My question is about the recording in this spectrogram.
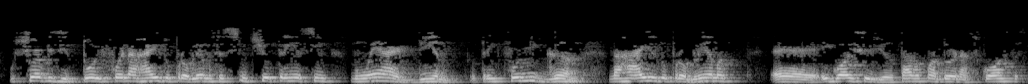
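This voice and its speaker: A Brazilian man giving an earnest religious testimony, repeating his exhortations over and over. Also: medium pitch. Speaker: church member giving testimony. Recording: tinny phone-like audio in an echoey room.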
